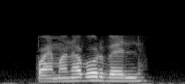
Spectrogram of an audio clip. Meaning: 1. mediopassive of պայմանավորել (paymanavorel) 2. to agree, to come to an agreement 3. to depend on, to be conditional
- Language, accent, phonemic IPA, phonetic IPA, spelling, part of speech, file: Armenian, Eastern Armenian, /pɑjmɑnɑvoɾˈvel/, [pɑjmɑnɑvoɾvél], պայմանավորվել, verb, Hy-պայմանավորվել.ogg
